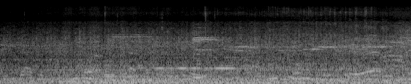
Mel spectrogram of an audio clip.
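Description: Street background: a steady low traffic rumble with faint voices of people in the background and a few brief thin tones.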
